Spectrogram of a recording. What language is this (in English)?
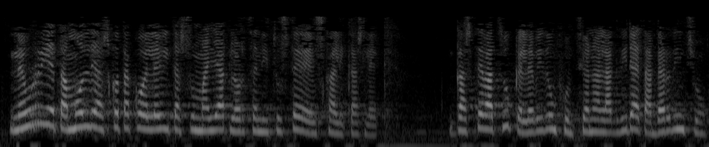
Basque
